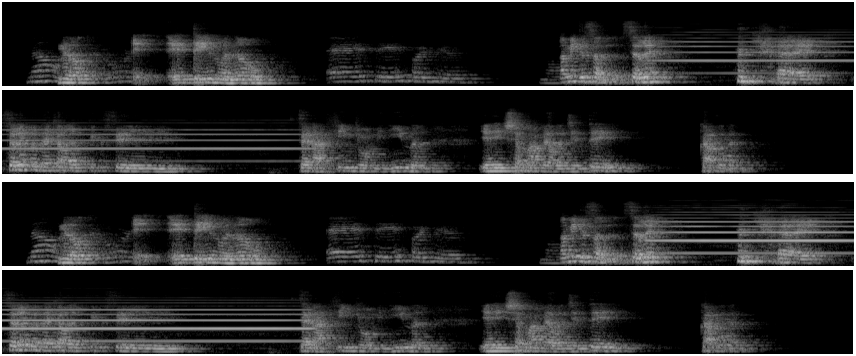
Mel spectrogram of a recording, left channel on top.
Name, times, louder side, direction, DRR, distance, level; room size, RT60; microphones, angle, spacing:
voice 1, 0.2-1.3 3.2-4.7 5.4-6.2 7.5-7.8 11.2-11.3 15.6-15.8, right 2 dB, 50° right, -3 dB, 0.8 m, -42 dB
voice 2, 1.3-2.6 5.6-6.5 7.3-10.3 11.5-14.7 15.5-15.8, left 1 dB, 45° left, -4 dB, 0.9 m, -29 dB
Bowed string instrument, 6.4-11.7, right 9 dB, 85° right, 0.4 m, -29 dB
3.0 x 2.3 x 3.9 m, 0.81 s
head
